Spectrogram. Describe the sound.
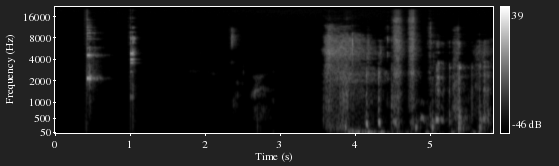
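Two bright, ringing clinks of glasses touching in a toast with Tuborg beer, about half a second apart, followed by a brief quiet, soft rustling, and then people talking over some noise.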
